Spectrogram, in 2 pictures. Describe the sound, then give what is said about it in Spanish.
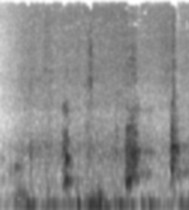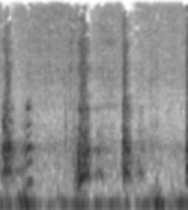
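A dog barks repeatedly in short, sharp bursts, about eight or nine barks with brief gaps between them, fairly loud, with no one speaking. “Y tiene como protagonistas a nuestros amigos los peludos, a los perros, esos seres de cuatro patas que tanta compañía y tanto bien nos están haciendo.”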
